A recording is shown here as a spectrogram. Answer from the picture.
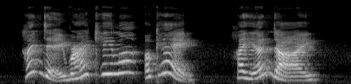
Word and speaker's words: Hyundai: curtains and don't enter but Hyundai rhymes with Sunday exactly broken reseller right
